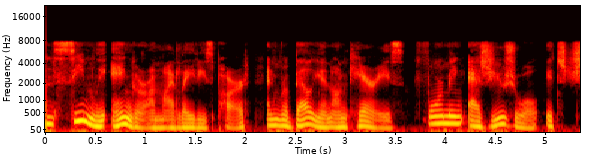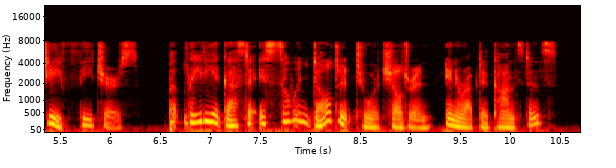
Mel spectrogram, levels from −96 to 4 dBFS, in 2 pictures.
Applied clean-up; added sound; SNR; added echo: none; none; none; none.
